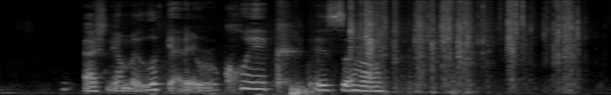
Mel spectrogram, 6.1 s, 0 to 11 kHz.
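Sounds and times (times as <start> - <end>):
speech: 0.8 - 4.0
thick cardstock paper crinkling and rustling as sheets are handled: 3.0 - 6.1.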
